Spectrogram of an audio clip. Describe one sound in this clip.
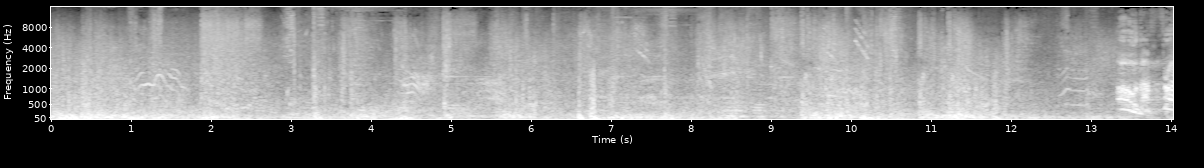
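Laser swords hum and clash in a fight.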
